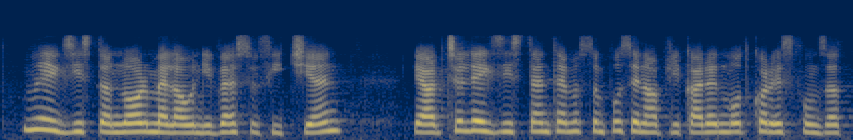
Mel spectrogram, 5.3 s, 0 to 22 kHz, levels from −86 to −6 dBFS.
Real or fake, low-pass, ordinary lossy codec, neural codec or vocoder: fake; none; none; codec, 16 kHz, 0.3 kbps, FocalCodec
